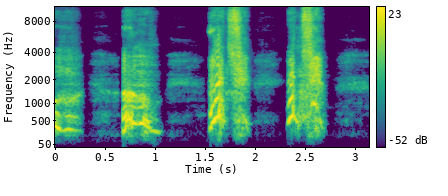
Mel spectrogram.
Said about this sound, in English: The wolf went on sneezing for several minutes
